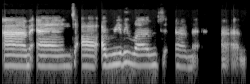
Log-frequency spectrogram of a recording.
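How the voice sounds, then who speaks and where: A woman's voice: medium pitch, little pitch movement, drawn-out words, no echo, lo-fi sound. A woman in her forties, a guest artist, speaking hesitantly with many "um" fillers. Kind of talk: casual interview chat.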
